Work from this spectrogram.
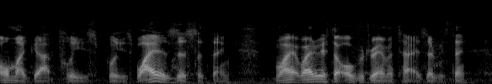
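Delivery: ordinary talk, nothing marked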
